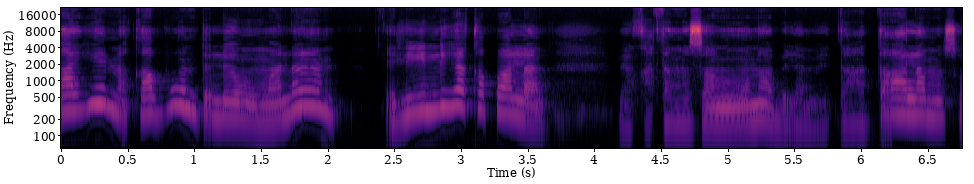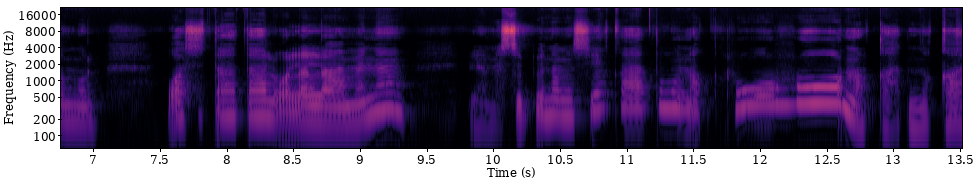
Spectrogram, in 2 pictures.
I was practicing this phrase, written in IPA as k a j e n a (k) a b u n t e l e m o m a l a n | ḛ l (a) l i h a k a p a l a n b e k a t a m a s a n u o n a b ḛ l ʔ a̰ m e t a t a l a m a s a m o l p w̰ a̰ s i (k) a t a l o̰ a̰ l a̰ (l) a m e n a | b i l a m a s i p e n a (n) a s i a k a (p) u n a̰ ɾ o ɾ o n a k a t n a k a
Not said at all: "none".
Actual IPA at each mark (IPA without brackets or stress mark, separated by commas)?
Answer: k, i, t, l, m, t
